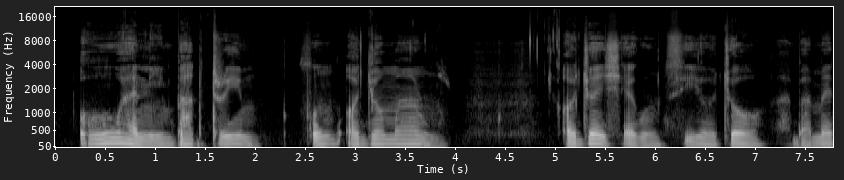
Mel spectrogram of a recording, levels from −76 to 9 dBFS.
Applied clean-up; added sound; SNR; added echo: none; none; none; none.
